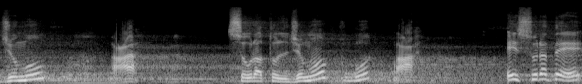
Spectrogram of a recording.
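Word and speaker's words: جمعة: বলি আসলে বলা উচিত জুমাবার কি জুমাবার سورہটার নাম হচ্ছে সূরাতুۃ الجمعہ আমার সাথে সাথে বলেন সূরাতুল জুম সবাই বলেন সূরাতুল জুম অনেকে বলে ফেলে জুমা জুমা আসলে আরবিতে শুদ্ধ উচ্চারণটা হচ্ছে জুমু আহ সূরাতুল জুমু আহ এই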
